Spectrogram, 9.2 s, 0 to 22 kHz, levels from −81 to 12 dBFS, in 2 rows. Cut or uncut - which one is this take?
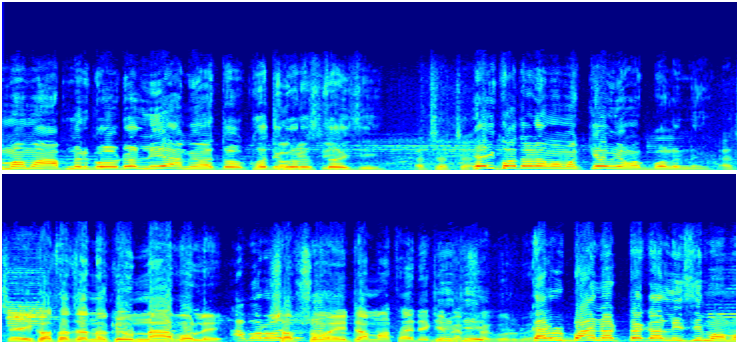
uncut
